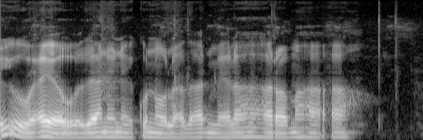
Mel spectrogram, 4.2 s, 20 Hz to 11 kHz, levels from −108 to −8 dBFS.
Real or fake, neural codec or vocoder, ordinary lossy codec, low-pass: real; none; none; none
